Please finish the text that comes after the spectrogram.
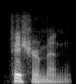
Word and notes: fisherman: American English

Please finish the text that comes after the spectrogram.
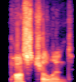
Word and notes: postulant: American English

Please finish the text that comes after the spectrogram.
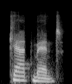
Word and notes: catmint: Indian

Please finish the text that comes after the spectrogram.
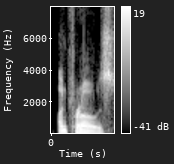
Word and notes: unfroze: American English

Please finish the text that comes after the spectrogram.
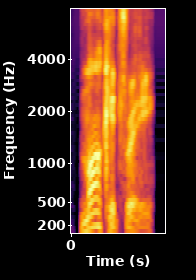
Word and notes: marquetry: British English

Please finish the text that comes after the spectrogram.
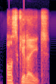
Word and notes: osculate: British English

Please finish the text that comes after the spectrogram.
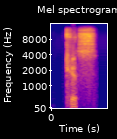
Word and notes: cuisse: British English

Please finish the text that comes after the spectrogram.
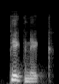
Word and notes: picnic: Indian

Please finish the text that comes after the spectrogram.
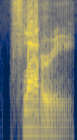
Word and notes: flattery: American English

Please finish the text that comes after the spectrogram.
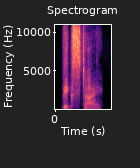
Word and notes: pigsty: Indian

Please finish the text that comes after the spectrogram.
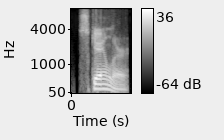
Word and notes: scalar: American English

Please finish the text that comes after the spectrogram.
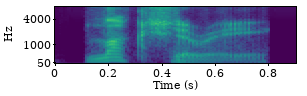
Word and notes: luxury: British English

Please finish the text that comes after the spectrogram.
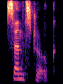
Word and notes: sunstroke: Indian

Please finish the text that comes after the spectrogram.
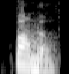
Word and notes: pommel: Indian

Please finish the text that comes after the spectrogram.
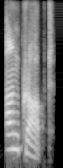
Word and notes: uncropped: Indian

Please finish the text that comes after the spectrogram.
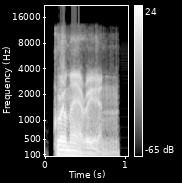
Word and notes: grammarian: British English

